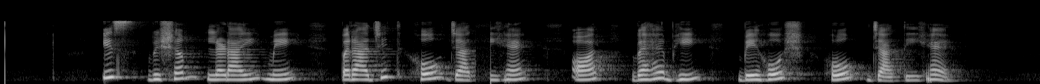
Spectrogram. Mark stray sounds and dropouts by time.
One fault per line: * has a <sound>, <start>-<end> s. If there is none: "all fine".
* has a dropout, 4.8-4.9 s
